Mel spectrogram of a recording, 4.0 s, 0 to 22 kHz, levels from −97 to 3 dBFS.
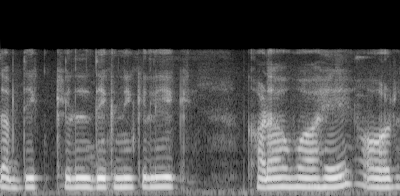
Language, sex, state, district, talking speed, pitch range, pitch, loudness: Hindi, female, Maharashtra, Gondia, 150 wpm, 185-190 Hz, 185 Hz, -13 LUFS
